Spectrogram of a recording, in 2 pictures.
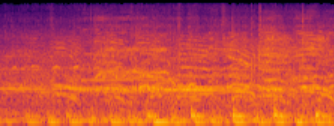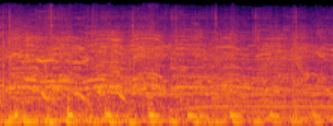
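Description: A lively crowd of island villagers and many children shouting and cheering in welcome as a boat lands, many overlapping excited voices with high-pitched calls and whoops, loud and continuous throughout.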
